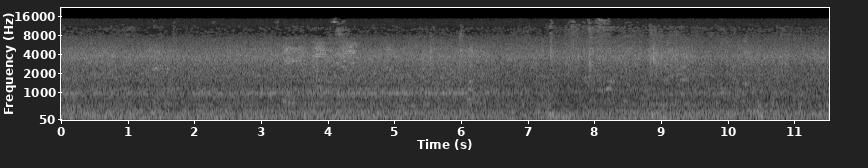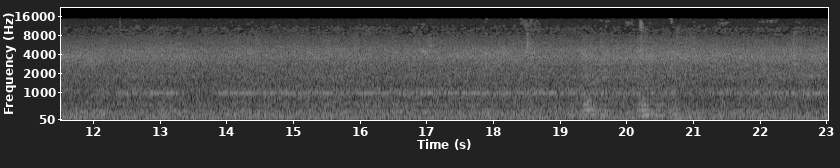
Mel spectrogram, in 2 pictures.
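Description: Tyres roar on the road at highway speed.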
